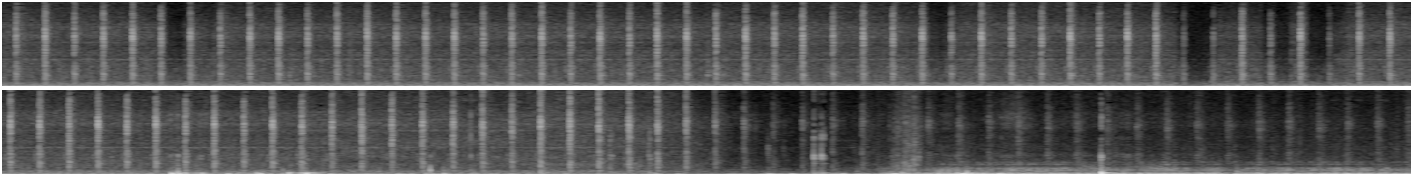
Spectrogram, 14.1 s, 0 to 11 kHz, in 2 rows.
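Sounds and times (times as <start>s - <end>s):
car engine running with rapid knock: 0.0s - 14.0s
low thumps: 7.9s - 8.8s, 10.7s - 14.0s.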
